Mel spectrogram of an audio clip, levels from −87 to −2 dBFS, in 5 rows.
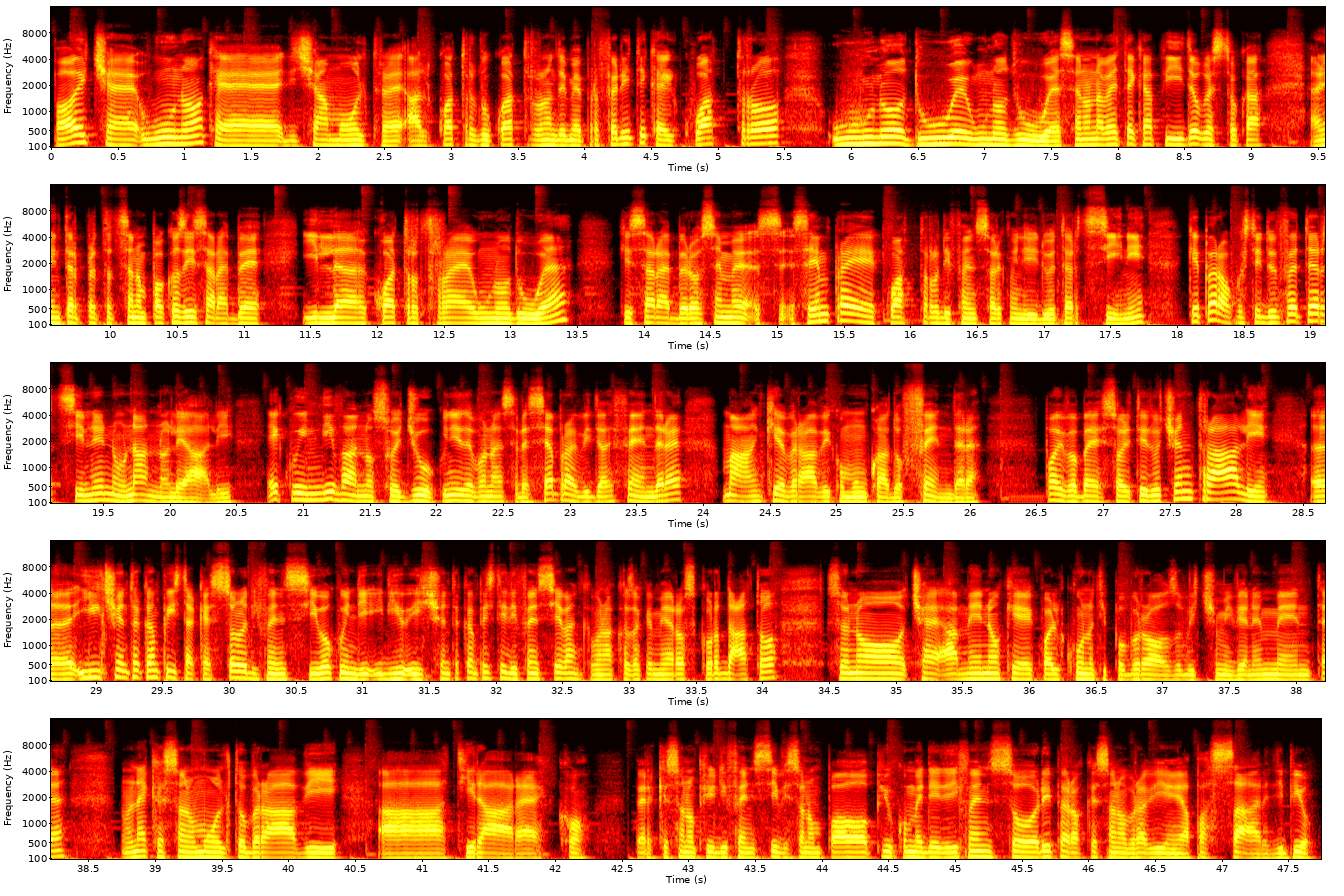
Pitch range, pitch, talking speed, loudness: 125-150 Hz, 135 Hz, 170 wpm, -15 LUFS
